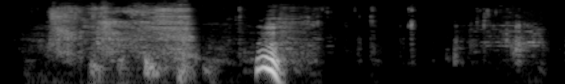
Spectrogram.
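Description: Close-up eating sounds: noisy chewing for about a second and a half, then a short, loud vocal sound from the eater that falls in pitch. Afterwards only faint mouth clicks.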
